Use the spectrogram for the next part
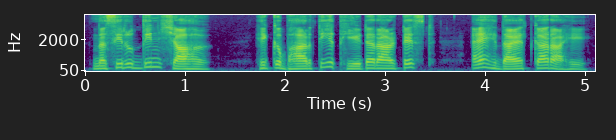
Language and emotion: Sindhi, neutral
